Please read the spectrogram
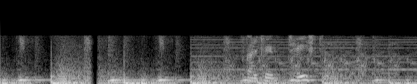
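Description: At 0.9 to 0.99 s there is a short stall from a late packet. The jitter buffer ran dry, so the last sound is stretched for about 71 ms, with a slight buzz or dip, before playback resumes at the same point. Unlike a packet loss, nothing is skipped. Everything after simply runs about 71 ms late, all within the 4 kHz band of the G.711 call path.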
